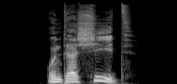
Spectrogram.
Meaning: first/third-person singular preterite of unterscheiden
- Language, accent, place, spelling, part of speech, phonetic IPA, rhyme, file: German, Germany, Berlin, unterschied, verb, [ˌʊntɐˈʃiːt], -iːt, De-unterschied.ogg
